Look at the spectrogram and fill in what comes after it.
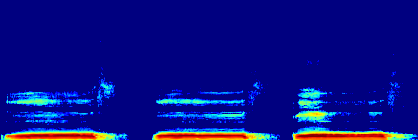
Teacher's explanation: قاف کو موٹا پڑھا جاتا ہے، اسے کاف نہیں پڑھ سکتے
